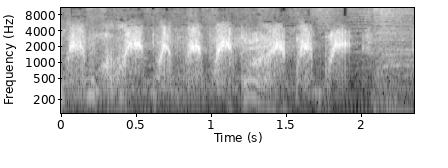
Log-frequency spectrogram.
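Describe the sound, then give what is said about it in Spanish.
A voice imitates a Disney cartoon duck's raspy quacking, about seven quick nasal squawks in an uneven burst, fairly loud with no other talk. “un, pato que no sabe hablar, que lo único que hace”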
